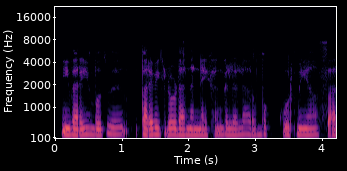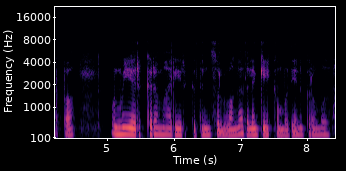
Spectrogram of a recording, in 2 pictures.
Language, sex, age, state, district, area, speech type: Tamil, female, 45-60, Tamil Nadu, Nilgiris, urban, spontaneous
